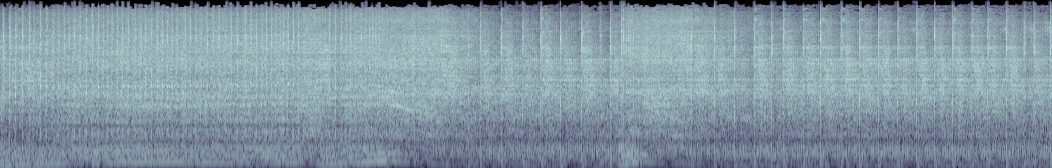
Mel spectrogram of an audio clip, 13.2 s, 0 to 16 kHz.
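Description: Stihl MS 880 chainsaw's big two-stroke engine running just after being started. It speeds up briefly about five seconds in and again around eight seconds, then settles to a slightly quieter steady idle.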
